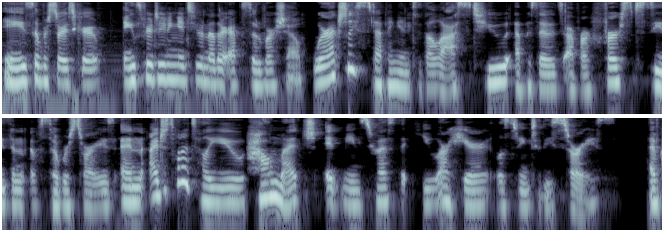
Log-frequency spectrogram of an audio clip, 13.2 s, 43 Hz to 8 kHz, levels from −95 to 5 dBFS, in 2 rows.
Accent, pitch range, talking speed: American, 150-190 Hz, 225 wpm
